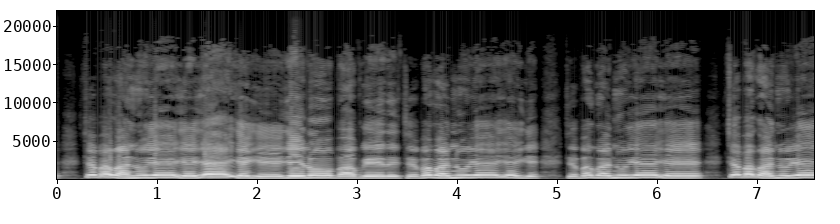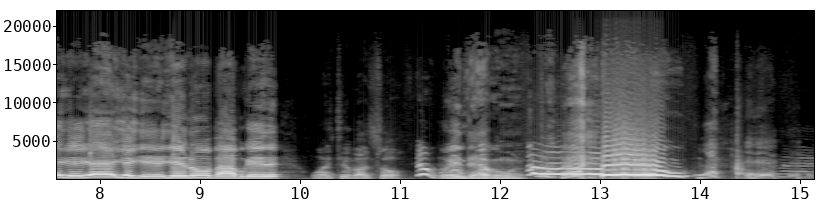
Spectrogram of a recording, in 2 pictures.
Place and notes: Luyando talks to her aunt Janet about female initiation rights in front of related artifacts at the BaTonga Museum in Binga... Janet responds with a song... (in ChiTonga with summary translations)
